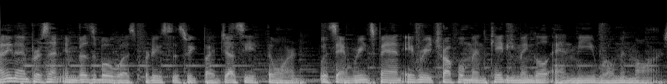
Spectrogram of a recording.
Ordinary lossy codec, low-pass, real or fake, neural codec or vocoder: MP3, 32 kbps; 7.2 kHz; real; none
